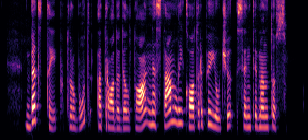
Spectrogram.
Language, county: Lithuanian, Vilnius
